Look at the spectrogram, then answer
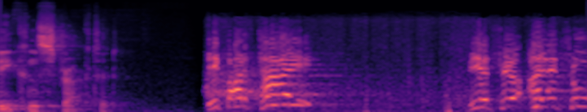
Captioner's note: speaking German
